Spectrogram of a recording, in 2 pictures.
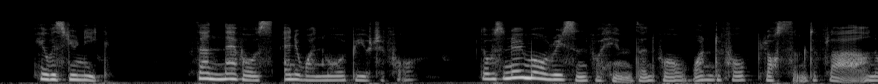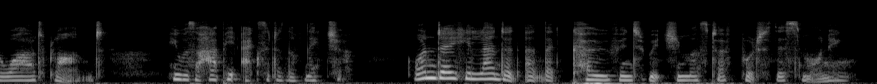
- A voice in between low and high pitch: No, high, 200 Hz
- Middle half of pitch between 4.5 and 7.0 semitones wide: No, average, 3.9 semitones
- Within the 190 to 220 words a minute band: No, average, 165 wpm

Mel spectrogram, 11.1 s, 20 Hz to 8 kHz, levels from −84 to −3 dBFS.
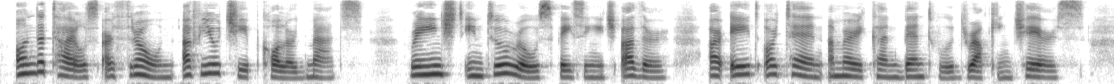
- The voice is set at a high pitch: Yes, high, 205 Hz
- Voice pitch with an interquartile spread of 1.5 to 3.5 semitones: No, wide, 5.5 semitones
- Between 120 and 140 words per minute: Yes, slow, 135 wpm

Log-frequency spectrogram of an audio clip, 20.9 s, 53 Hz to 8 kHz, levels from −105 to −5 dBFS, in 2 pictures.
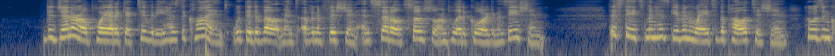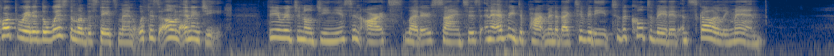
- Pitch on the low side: No, high, 225 Hz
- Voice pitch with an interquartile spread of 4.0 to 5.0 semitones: Yes, average, 4.7 semitones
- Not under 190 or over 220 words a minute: No, average, 160 wpm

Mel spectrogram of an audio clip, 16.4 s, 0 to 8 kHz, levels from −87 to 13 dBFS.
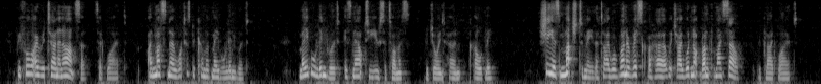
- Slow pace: No, average, 185 wpm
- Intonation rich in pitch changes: Yes, wide, 6.7 semitones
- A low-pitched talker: No, high, 195 Hz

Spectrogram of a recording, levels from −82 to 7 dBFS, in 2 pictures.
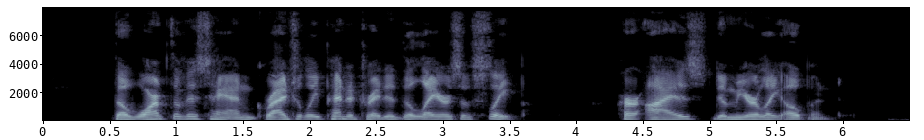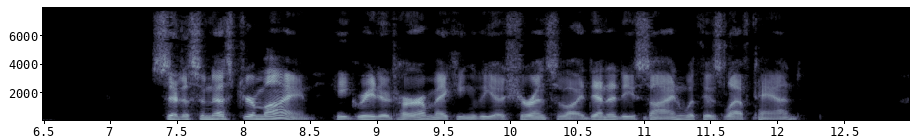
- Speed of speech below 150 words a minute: Yes, average, 140 wpm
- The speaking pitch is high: No, low, 115 Hz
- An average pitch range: Yes, average, 3.7 semitones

